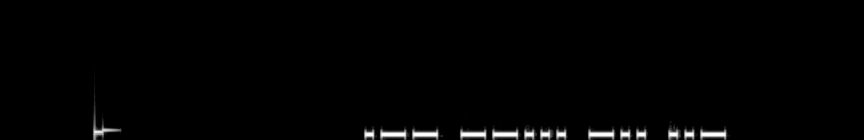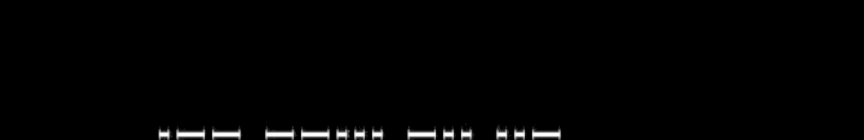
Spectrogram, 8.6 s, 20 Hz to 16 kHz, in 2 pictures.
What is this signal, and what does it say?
Morse code, heard as a keyed tone, about 28 wpm, 700 Hz. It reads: W7DU W7DU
